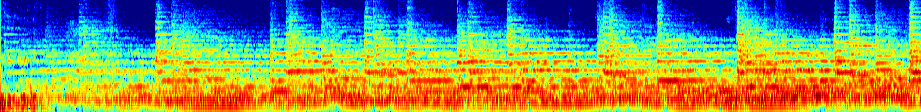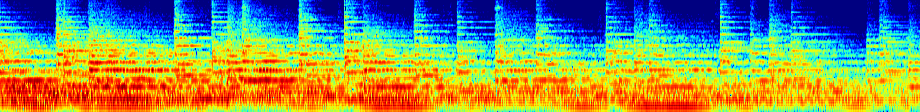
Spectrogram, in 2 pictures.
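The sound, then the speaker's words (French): Church bells ring out loudly and steadily for the whole stretch, many overlapping strikes in a quick, tune-like pattern with long ringing tones blending together. No voices. “est-ce qu'il vous est arrivé de faire des blagues avec les cloches?”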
